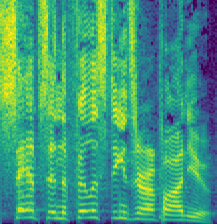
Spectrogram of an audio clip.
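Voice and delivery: high, loud alarmed shout; alarmed call. Acted. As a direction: sound the alarm to wake him. Delilah raising false alarm.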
